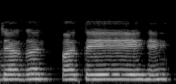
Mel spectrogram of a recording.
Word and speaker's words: जगत्पतेः: Jagatpatehe. In the end, if you have visarga, you have to pronounce that. Jagatpate, don't stop it.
